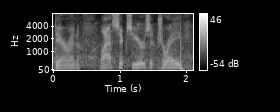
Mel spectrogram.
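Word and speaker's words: Darian: Dev yeah spelled like it's Daren but no pronounced Darren last six years at Drake NCA tournament bids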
